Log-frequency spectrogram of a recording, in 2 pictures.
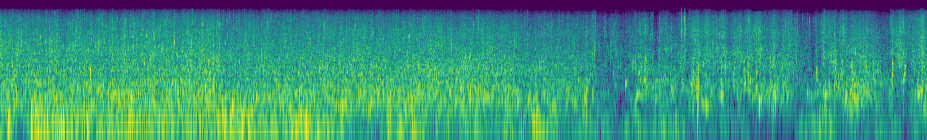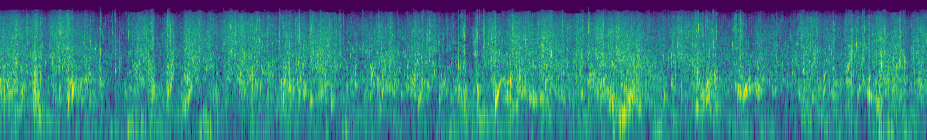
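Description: Lake water rushing, splashing and gurgling along the wooden hull of a Welsford Pathfinder sailing dinghy under way. Dense rushing with a low rumble for about the first six seconds, then lighter lapping made of many small splashes and trickles.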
